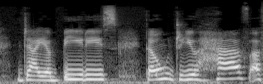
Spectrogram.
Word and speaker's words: diabetes: Diabetes, para quem não sabe, é diabetes. Olha só como a gente pronuncia diabetes.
